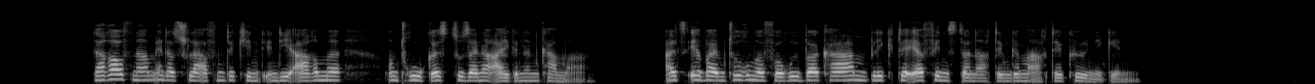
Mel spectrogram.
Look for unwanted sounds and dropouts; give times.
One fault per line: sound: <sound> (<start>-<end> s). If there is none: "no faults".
no faults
